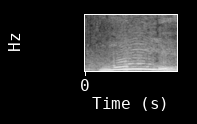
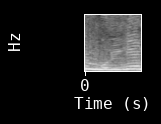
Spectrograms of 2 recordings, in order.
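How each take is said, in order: First: मूल्य said with a long ऊ on the first syllable. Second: मूल्य with a short clipped उ, the wrong way. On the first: Hindi teacher demonstrating the correct मूल्य, long ऊ clearly stretched. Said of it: "बड़े ऊ की मात्रा". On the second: Teacher showing the mistaken मूल्य, short उ vowel. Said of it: "मूल्य नहीं होता". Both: Shown as a demonstration.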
